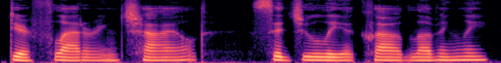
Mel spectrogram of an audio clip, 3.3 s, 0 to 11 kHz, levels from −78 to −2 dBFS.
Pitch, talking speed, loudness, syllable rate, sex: 165 Hz, 125 wpm, -19 LUFS, 4.1 syllables/s, female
